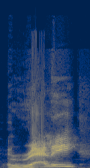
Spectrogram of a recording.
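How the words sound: The name is said with a South African pronunciation. "In South Africa, we would say rally"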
